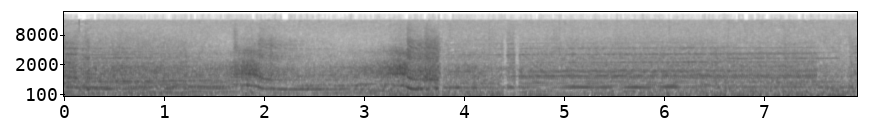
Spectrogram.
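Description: A racing car in a racing video game roars steadily as its engine pitch climbs and drops through two quick rev swells and shifts, then settles into a sustained high drone, loud and continuous with no talk.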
